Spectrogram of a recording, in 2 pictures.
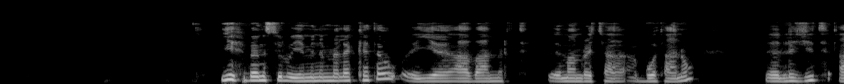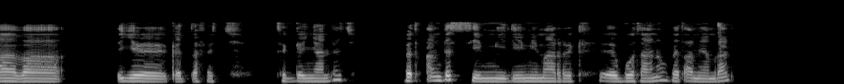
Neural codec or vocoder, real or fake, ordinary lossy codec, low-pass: none; real; MP3, 64 kbps; 7.2 kHz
